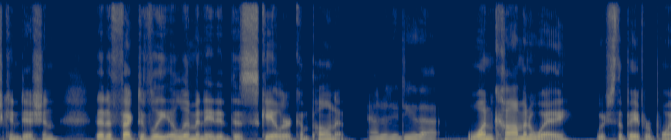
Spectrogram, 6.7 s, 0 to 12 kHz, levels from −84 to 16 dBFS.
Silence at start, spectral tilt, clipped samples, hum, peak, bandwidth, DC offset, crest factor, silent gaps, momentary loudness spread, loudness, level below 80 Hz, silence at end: 0 s; -6 dB/octave; under 0.1%; none; -6 dBFS; 12 kHz; under 0.1%; 22 dB; none; 13 LU; -28 LUFS; -44 dBFS; 0 s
